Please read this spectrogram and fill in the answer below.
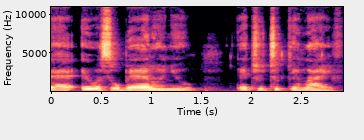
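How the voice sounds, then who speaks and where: A woman speaks in a dark, mellow tone. Vocal fry runs through her voice. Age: 60s. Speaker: retired worker sharing religious encouragement. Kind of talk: informal religious monologue.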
